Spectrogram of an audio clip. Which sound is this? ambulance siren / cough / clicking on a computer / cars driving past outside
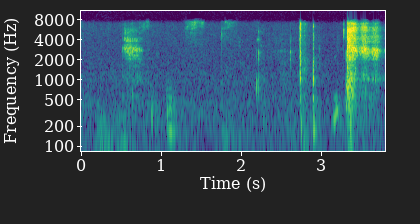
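clicking on a computer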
